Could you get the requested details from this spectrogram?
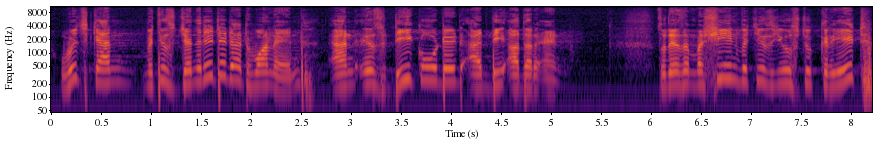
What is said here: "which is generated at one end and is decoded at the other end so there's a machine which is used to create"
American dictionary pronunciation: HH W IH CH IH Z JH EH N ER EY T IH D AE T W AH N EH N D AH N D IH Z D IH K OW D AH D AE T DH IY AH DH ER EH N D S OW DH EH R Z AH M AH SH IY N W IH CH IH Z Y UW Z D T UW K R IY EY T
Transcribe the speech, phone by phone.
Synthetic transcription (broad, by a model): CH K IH CH IH Z JH EH N ER EY T IH D AE T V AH N EH N D AH N D IH Z D IH K OW D AH D AE T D IY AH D ER EH N D S OW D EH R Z AH M AH SH IY N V IH CH IH Z Y UW Z D T UW K R IY EY T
